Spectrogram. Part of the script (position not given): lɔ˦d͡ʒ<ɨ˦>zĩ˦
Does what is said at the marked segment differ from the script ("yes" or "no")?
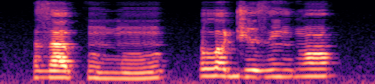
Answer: yes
